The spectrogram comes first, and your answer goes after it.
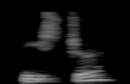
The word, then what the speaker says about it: Feaster: credit to AUM feaser I'm told you pronounce her name feaster uh I know her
